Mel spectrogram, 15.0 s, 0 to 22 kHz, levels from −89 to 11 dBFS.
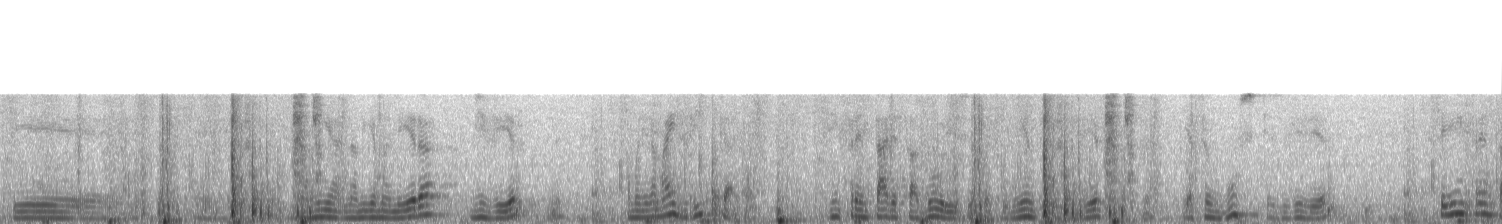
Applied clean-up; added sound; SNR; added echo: none; Walk, footsteps; 1 dB; reverberation time 2.0 s.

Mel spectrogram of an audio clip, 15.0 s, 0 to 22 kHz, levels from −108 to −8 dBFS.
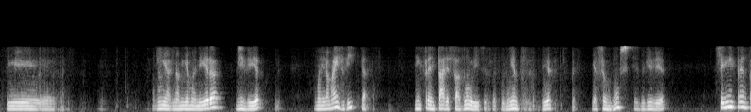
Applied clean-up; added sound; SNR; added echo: neural mask model DeepFilterNet 3.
